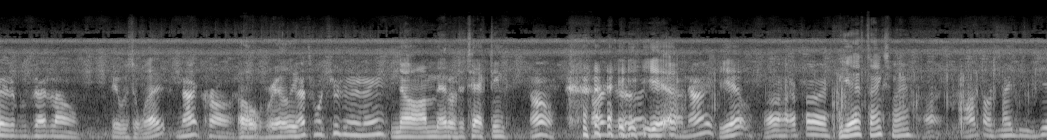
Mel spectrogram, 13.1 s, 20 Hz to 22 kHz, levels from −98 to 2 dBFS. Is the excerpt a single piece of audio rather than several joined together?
no; 1 cut; at 9.4 s

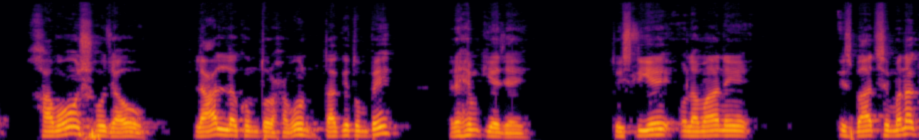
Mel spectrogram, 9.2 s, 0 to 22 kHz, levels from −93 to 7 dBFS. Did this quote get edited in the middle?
no; 0 cuts

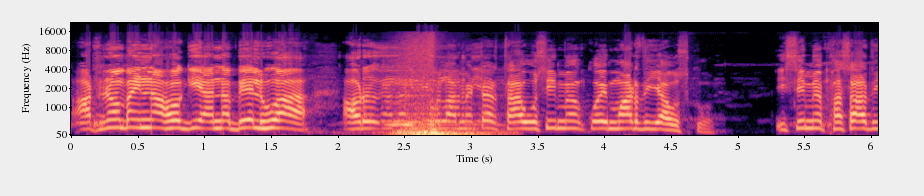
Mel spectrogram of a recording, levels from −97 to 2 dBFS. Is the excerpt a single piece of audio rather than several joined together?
no; 1 cut; at 2.6 s

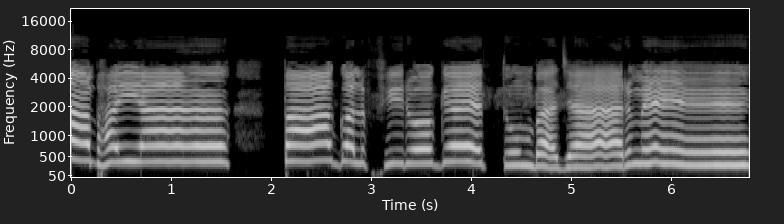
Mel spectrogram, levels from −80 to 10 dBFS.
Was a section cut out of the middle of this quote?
no; 0 cuts

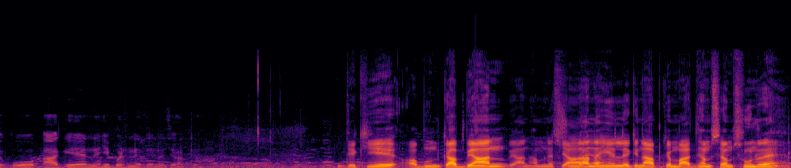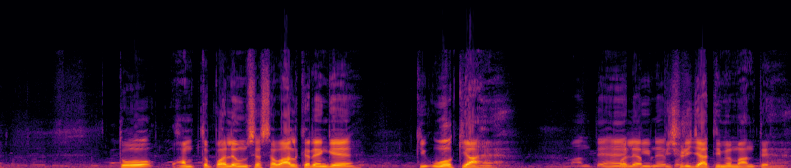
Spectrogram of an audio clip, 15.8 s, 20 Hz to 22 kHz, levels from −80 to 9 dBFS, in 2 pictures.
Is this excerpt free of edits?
no; 2 cuts; at 5.5 s, 14.5 s

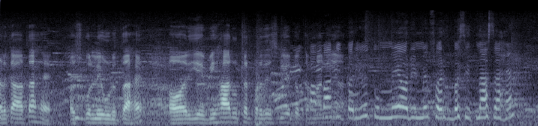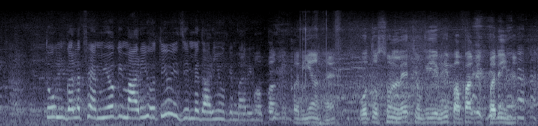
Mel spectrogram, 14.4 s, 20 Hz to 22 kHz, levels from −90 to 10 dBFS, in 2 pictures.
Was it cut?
yes; 2 cuts; at 4.0 s, 10.9 s

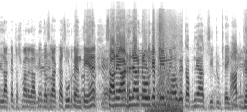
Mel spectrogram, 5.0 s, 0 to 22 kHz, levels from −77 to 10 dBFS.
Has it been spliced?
yes; 1 cut; at 3.4 s

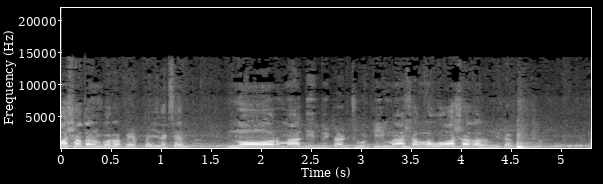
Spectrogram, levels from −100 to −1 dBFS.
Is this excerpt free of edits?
yes; 0 cuts

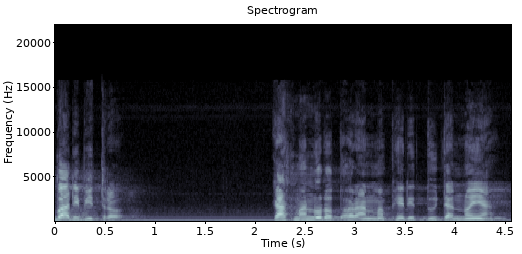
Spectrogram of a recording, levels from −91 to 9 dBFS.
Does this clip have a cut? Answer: no; 0 cuts

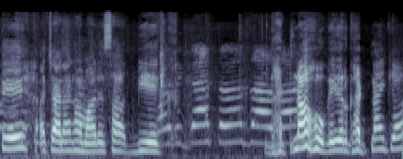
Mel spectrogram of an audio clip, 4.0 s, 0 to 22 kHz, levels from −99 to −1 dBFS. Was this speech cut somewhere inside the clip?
no; 0 cuts

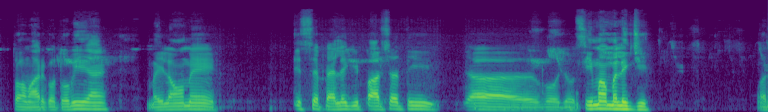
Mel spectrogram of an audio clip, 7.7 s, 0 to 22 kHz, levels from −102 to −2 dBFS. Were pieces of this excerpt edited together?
no; 0 cuts

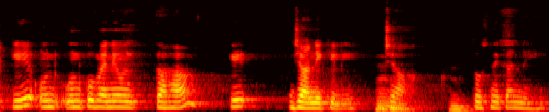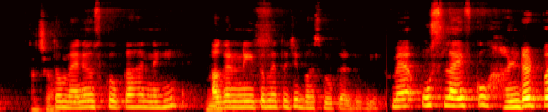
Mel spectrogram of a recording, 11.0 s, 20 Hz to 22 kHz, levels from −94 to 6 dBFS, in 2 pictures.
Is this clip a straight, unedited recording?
no; 1 cut; at 9.2 s

